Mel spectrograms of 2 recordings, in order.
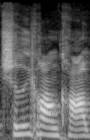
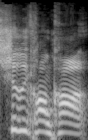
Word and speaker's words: chili con carne: It's chili con carne. Well, chili con carne, chili con carne. Like it's there's an E at the end. I thought the E was like not to be pronounced.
